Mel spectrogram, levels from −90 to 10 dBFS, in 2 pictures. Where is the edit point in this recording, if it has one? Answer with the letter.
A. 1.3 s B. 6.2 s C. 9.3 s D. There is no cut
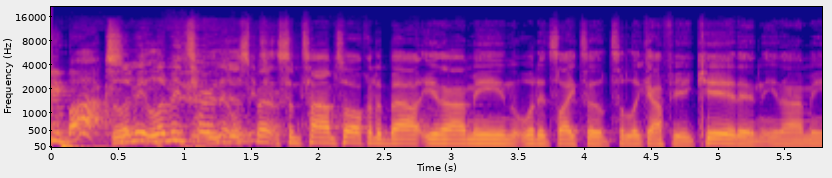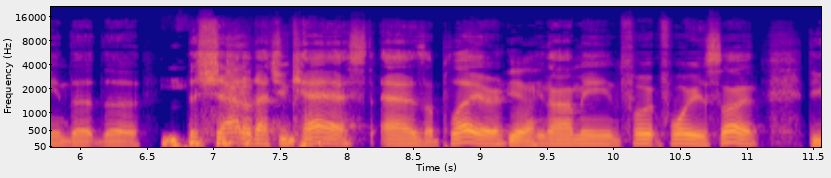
A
